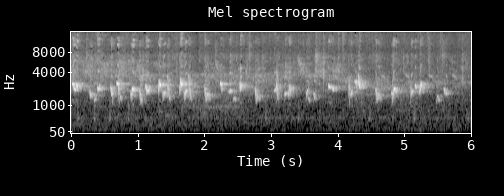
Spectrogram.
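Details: After bathing in the rain, a trucukan (yellow-vented bulbul) gives a steady stream of lively chirps, short sliding notes roughly every third of a second, some louder peaks, background otherwise quiet.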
